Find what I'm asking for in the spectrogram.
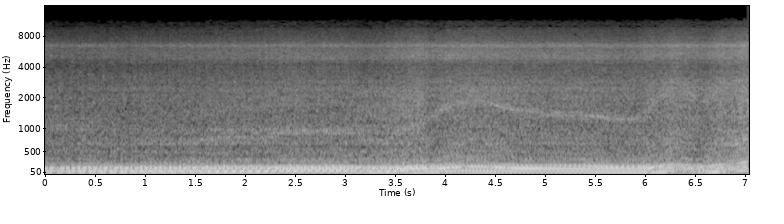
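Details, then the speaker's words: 2002 Honda Magna VF750C V4 idling unevenly with irregular popcorn-like popping from a misfire on one side, after the plug gaps were checked to spec; the wires are new. "you hear it missing hear it a little popcorn popping popping on that side"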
